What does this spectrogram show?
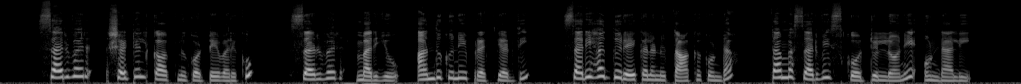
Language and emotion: Telugu, neutral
